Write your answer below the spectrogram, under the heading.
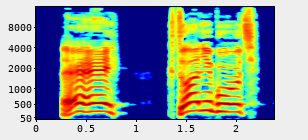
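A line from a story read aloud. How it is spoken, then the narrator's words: Shouting again. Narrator (Russian): снова крикнул он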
